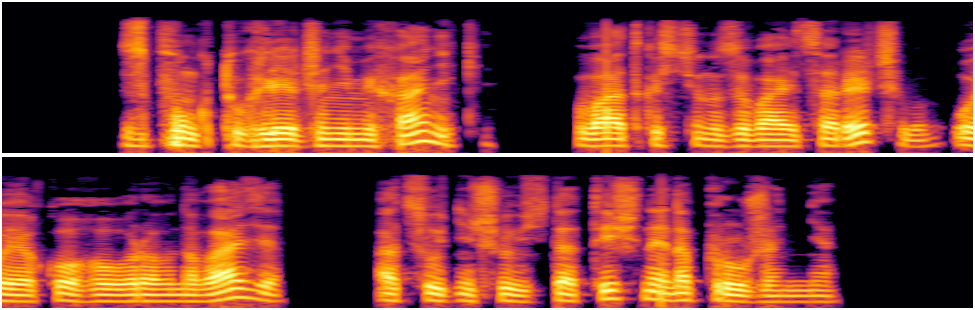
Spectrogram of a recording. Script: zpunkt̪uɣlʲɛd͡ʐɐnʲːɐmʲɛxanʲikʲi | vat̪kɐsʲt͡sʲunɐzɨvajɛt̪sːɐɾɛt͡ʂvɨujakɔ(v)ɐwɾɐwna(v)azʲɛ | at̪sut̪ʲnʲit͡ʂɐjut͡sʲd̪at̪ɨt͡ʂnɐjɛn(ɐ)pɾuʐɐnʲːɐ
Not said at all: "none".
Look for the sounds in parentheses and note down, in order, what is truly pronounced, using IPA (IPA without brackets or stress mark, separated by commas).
ɣ, v, a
